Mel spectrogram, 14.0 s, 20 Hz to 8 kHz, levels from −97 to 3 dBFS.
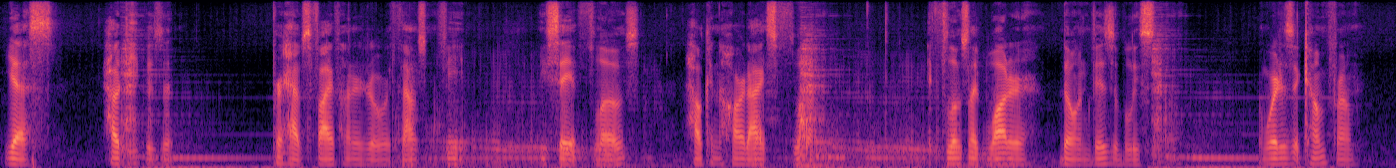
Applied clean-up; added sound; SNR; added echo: neural separator model SepFormer DNS4.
